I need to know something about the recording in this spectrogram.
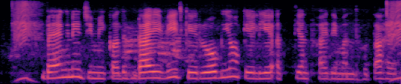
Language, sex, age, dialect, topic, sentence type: Hindi, male, 25-30, Hindustani Malvi Khadi Boli, agriculture, statement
